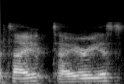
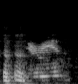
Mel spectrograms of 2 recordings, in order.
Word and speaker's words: Tyrion: The Tyrus, or however you pronounce that? Tyrion.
